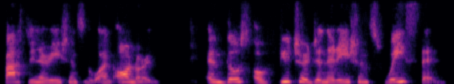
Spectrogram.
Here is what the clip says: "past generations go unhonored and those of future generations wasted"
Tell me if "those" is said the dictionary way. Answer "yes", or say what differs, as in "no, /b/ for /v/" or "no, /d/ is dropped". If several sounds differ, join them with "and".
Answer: no, /s/ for /z/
